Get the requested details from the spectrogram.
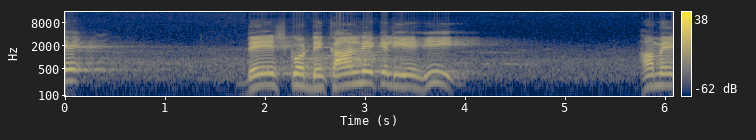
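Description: An elderly man gives a speech through a microphone, speaking in measured phrases with pauses.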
